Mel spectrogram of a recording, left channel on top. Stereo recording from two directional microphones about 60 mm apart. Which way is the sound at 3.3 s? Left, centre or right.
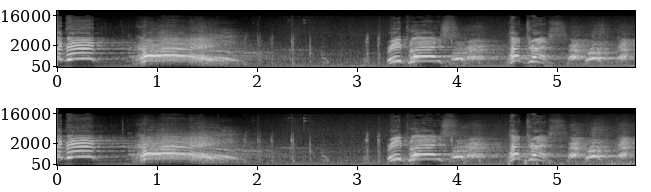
Centre.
